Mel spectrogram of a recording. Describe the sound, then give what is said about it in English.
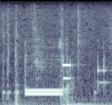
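Telephone dialing tones as a call is placed to a person from Washington during a committee hearing: a few quick beeps, then a long steady tone, followed by short higher two-tone keypad beeps over a low background hum. “we need to call our person from Washington?”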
